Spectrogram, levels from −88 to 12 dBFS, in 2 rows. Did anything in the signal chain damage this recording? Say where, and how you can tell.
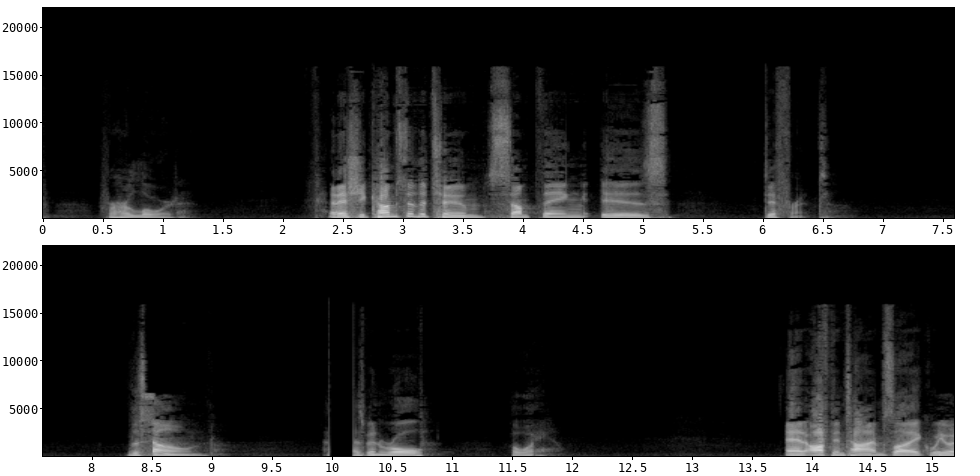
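Yes. Compressed frames are skipped at 8.41, 10.64, 11.61 and 14.96 s. Each time the sound jumps ahead a little, about 0.1 to 0.2 s. It's the decoder dropping missing or damaged codec frames.

There's a playback stall at 9.96 s: a 0.2 s dead gap mid-flow, likely the player's buffer running dry before it picked up again.

Right after it, from 10.17 to 11.91 s, the time-compressed catch-up runs at 1.1x. It sounds hurried at normal pitch while the player trims its backlog.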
